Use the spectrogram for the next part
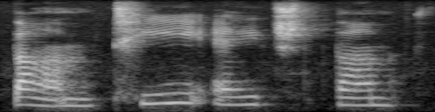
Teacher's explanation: your tongue goes out and your teeth touch your tongue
